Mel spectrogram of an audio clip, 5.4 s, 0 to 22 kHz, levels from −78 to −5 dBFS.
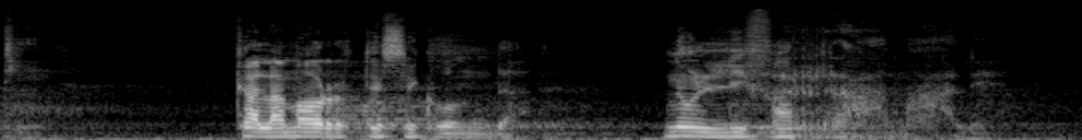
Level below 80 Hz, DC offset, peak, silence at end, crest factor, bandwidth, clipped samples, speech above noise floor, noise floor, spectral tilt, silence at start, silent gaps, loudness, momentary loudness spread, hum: -50 dBFS; under 0.1%; -6 dBFS; 0.25 s; 22 dB; 16 kHz; under 0.1%; 24 dB; -50 dBFS; -5.5 dB/octave; 0 s; none; -27 LUFS; 22 LU; none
